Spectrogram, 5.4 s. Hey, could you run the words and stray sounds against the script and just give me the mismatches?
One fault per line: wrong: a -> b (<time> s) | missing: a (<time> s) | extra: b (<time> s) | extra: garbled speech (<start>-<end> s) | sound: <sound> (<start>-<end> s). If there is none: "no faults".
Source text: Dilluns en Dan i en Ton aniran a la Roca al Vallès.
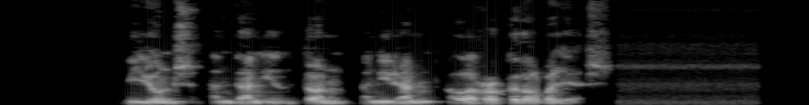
wrong: al -> del (3.5 s)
